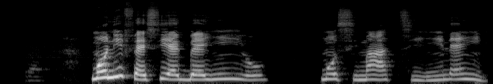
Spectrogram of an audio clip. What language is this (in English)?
Yoruba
